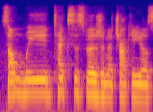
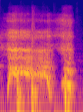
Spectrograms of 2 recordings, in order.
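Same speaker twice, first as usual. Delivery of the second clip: mock gasp. Mocking Facebook friends' reaction.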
